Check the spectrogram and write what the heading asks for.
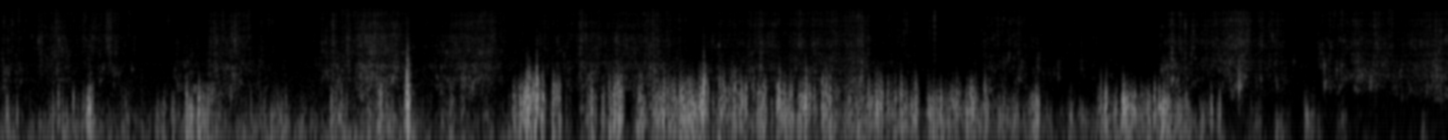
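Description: Bare feet sloshing and squelching through shallow muddy water, churning up the mud, in irregular splashes that come thickest from about four seconds in until near the end.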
